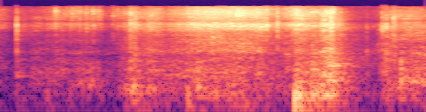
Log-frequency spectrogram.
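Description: Shrink-wrapped firecracker pack scraping and rustling against the cardboard box as it is pulled out, with a soft thump about one and a half seconds in.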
